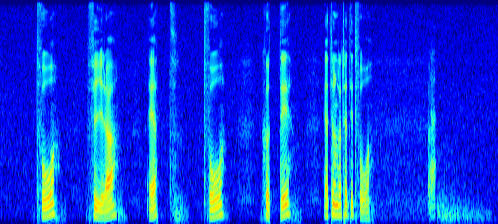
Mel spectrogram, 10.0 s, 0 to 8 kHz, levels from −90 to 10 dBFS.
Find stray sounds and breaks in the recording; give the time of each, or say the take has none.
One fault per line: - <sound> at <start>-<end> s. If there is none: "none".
- laugh at 8.6-8.7 s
